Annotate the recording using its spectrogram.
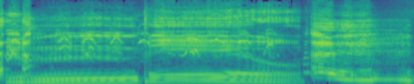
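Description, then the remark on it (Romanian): A person imitates a calf mooing with three loud, drawn-out lowing calls, the first two long and steady, the last shorter, separated by brief breaths. “pentru puiul de vacă. Puiul de vacă. Uh... Cum face piul?”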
